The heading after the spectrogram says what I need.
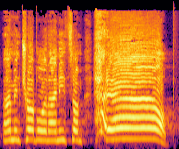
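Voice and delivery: high, loud plea, wailing at the end; hammed-up holler of someone in trouble; cry for help. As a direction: call out desperately, stretching the last word.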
